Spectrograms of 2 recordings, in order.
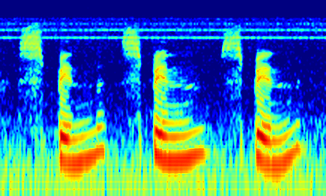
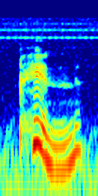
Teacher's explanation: the p sound has no puff of air. But if I say pin, there's clearly an automatic puff. · If I say spin, spin, spin, the p sound has no puff of air.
